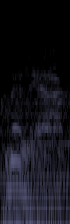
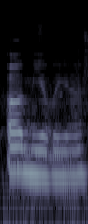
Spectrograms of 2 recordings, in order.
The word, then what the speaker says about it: Melia: I even had someone call her Amelia. Yeah. Like, if they saw it written down, that'd be one thing. But I literally say her name is Melia, and they're like, "Oh, Melia."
